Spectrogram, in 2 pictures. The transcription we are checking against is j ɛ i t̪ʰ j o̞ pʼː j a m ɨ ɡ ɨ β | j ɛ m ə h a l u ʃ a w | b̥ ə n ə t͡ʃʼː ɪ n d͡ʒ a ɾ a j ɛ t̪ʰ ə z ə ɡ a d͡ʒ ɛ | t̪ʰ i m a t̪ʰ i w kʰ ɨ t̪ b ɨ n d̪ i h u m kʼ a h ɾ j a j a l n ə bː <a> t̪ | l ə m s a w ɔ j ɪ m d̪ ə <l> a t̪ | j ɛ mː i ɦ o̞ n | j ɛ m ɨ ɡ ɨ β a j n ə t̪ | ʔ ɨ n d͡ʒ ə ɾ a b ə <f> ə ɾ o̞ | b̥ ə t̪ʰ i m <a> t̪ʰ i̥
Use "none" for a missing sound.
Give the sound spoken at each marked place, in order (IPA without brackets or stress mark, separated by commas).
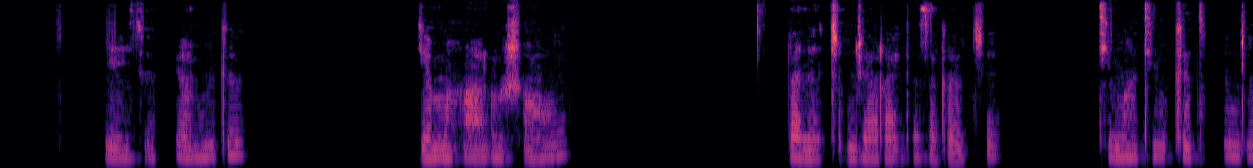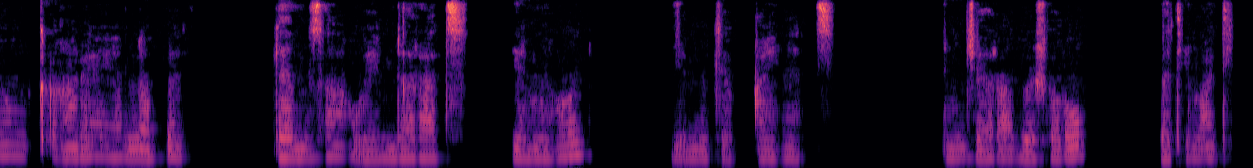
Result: ə, ɾ, ʃ, a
